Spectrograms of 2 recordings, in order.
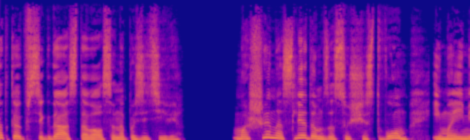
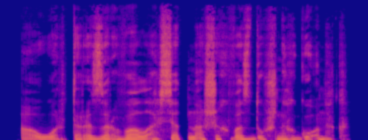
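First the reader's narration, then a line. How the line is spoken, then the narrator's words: Quiet, fairly calm. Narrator (Russian): сказал тихо, но довольно спокойно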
